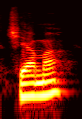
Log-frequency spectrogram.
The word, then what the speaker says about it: Tshiama: it's Chama or so it's yes Chama so the funny thing is that as I was saying pronounce it the very the way it should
